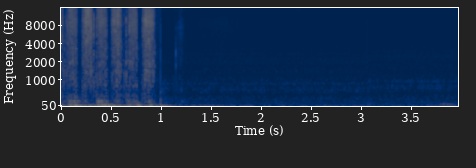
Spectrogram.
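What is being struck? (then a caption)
Leather bifold wallet. A white rubber eraser is rubbed vigorously back and forth over a small, flat, closed brown leather bifold wallet lying on a white surface, leaving eraser crumbs around it. About a second of quick, scratchy rubbing strokes is heard, followed by a faint brief scrape and then near silence.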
